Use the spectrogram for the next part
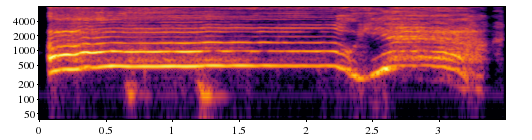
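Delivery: high excited whoop; excited cheer. Retold or imitated. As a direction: celebrate a trick shot. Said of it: "and they're like".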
